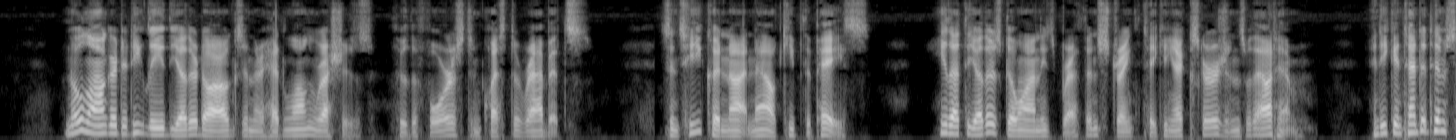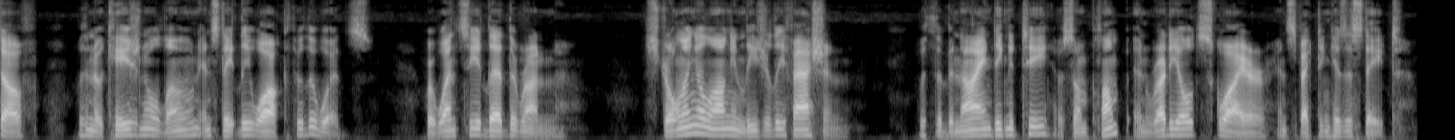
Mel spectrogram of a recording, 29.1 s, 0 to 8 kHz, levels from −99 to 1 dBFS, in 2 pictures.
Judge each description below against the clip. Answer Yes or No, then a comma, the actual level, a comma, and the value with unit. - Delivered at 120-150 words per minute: No, average, 165 wpm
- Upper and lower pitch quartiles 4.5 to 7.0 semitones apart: No, average, 4.1 semitones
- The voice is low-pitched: Yes, low, 120 Hz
